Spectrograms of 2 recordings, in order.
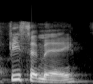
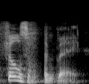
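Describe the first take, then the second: First: It is pronounced the French way. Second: It is pronounced the American way. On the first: "is the way my father pronounced it" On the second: "I made an American version of that"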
